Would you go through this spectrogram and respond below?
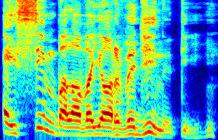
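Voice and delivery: hammed-up Italian accent, slow and loud; put-on Italian accent. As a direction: draw it out in a big mock Italian accent. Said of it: "let me do that in the accent".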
